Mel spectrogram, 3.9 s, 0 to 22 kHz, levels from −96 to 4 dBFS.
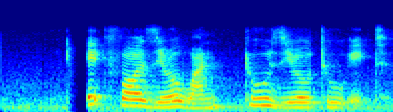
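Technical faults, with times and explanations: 0.68–0.89 s, call audio freeze: sound trails into a fading buzz, then silence, and resumes where it stopped with nothing skipped, unlike a dropout; likely late packets.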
